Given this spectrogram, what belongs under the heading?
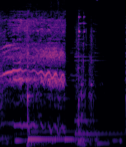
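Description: A horse hitched to a wagon in the oil-drilling video game Turmoil gives a close, clear whinny, followed by a few soft clip-clop hoofbeats.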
